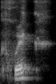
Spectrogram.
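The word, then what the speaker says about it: Quik: If you're on Android, there's an app called Quick. It's spelled Kuik, and it's made by GoPro.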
